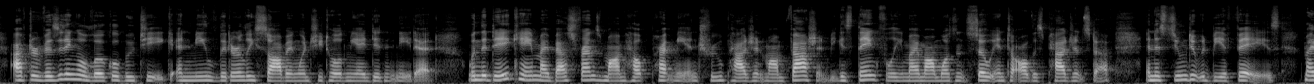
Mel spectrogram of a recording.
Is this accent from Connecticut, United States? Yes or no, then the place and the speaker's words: yes; Connecticut, United States; I mean, I grew up in Connecticut, so I didn't know anybody who was in beauty pageants or, like, did anything like that.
